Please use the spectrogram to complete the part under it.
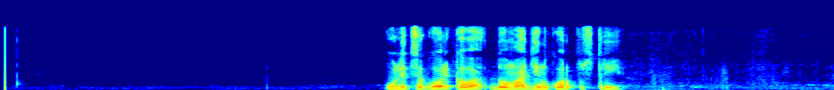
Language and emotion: Russian, neutral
